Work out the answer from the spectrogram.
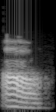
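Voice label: "how", Nigerian Pidgin, female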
